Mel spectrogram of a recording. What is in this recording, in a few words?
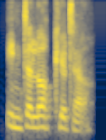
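"interlocutor", Indian English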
